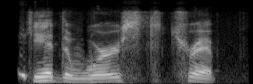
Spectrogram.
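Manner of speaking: normal talking voice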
